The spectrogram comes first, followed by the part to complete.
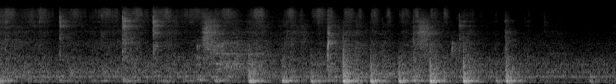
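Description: Wire whisk beating chestnut-flour-and-water batter in a stainless steel bowl, the wires clinking and scraping against the metal in irregular strokes, about two or three a second.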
